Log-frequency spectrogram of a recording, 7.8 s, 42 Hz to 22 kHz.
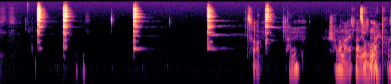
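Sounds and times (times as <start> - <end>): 
glasses clinking in a toast: 0.8 - 1.5, 2.7 - 3.0, 4.2 - 5.8
speech: 5.0 - 7.8.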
